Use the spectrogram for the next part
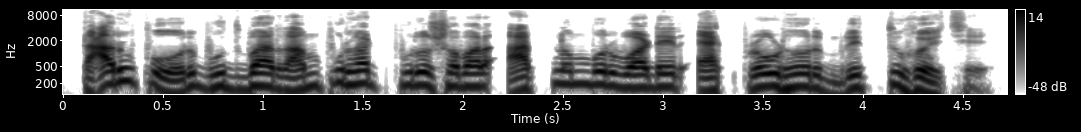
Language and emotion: Bengali, neutral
